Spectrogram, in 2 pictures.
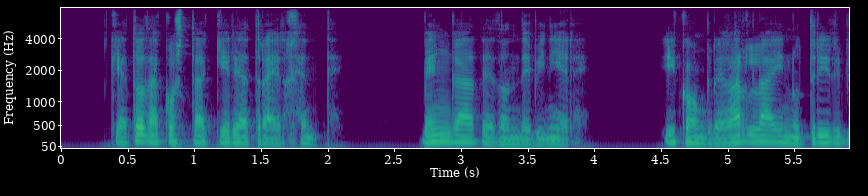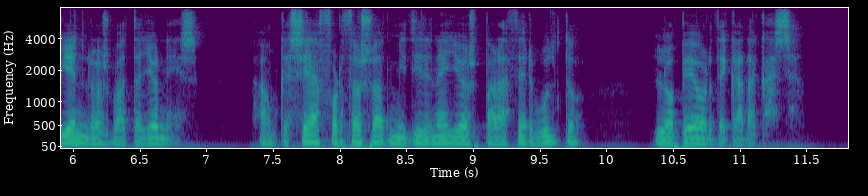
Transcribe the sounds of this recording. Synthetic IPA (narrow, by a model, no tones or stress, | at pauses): ke̞at̪o̞ðako̞st̪akje̞ɾe̞at̪ɾae̞ɾxe̞nt̪e̥ | be̞ŋɡaðe̞ðo̞nd̪e̞βinje̞ɾe̞ | iko̞ŋɡɾe̞ɣ̞aɾlainut̪ɾiɾβje̞nlo̞zβat̪aʎo̞ne̞s | awŋke̞se̞afo̞ɾθo̞soaðmit̪̬iɾe̞ne̞ʎo̞spaɾaːθe̞ɾβult̪o̞ | lo̞pe̞o̞ɾðe̞kaðakḁsḁ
